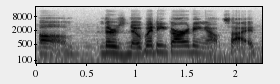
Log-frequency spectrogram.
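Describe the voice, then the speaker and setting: A woman running a tabletop game, narrating the scene in a loose, rambling way. Her voice is gravelly and bright, with plenty of fillers and restarts. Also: medium pitch, fairly even intonation, normal speed, muffled recording, faint music behind. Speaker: game master.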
